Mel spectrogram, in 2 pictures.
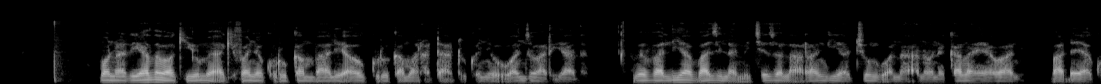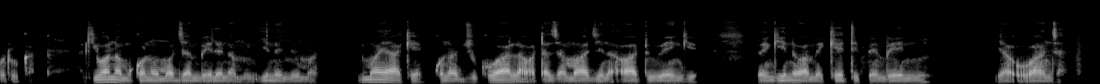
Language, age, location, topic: Swahili, 36-49, Kisumu, government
